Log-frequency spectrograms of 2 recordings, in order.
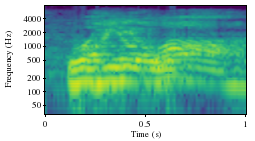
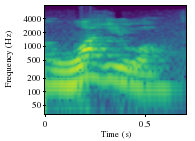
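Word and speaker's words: Wahiawā: So they're saying they're saying what? Wahiawa. Wahiawa instead of wahiwa.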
